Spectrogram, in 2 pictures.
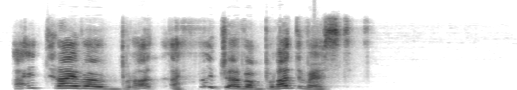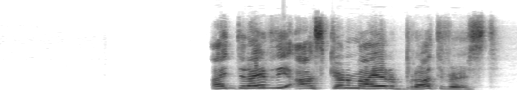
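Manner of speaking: playing a jolly German driver, laughing; mock German accent. Shown as a demonstration. Streamer jokes about his car in a mock German accent. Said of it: "Little German accent".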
